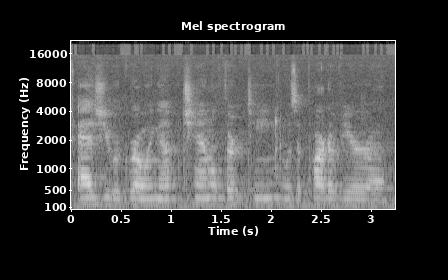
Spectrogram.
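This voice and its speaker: A woman's voice: sits low, monotone, a little fast. A woman hosting a live public television broadcast, interviewing a guest in a polished, promotional way. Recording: distant mic with noticeable noise.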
